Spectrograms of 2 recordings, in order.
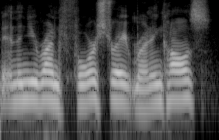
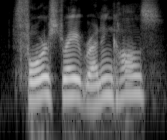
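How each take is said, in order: First: Said in the usual way. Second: Slow, disbelieving question rising on straight; incredulous repeat. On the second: Real, not acted. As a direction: drag it out, as if you can't believe the call. Repeats the play call disbelieving.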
